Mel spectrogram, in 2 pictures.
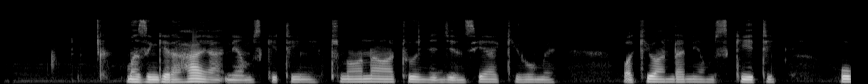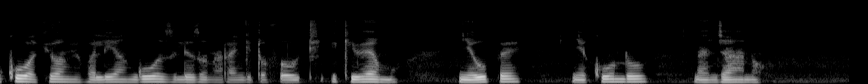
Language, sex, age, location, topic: Swahili, female, 50+, Mombasa, government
